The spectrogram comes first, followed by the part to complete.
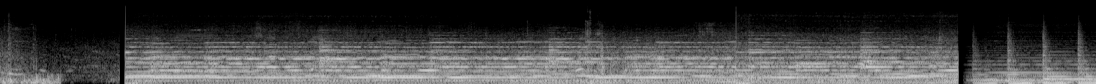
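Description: Church bells ringing, a dense clang of many overlapping tones. They start abruptly a little over a second in and cut off suddenly just before the end.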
